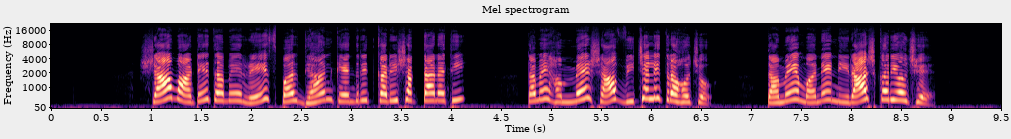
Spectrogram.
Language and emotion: Gujarati, angry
